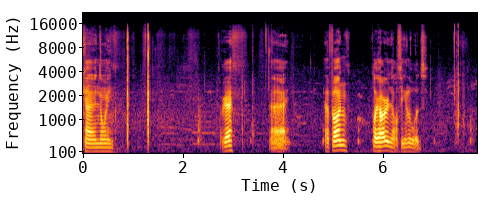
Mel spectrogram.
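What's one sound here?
A young man speaks close up in short bursts, with pauses.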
